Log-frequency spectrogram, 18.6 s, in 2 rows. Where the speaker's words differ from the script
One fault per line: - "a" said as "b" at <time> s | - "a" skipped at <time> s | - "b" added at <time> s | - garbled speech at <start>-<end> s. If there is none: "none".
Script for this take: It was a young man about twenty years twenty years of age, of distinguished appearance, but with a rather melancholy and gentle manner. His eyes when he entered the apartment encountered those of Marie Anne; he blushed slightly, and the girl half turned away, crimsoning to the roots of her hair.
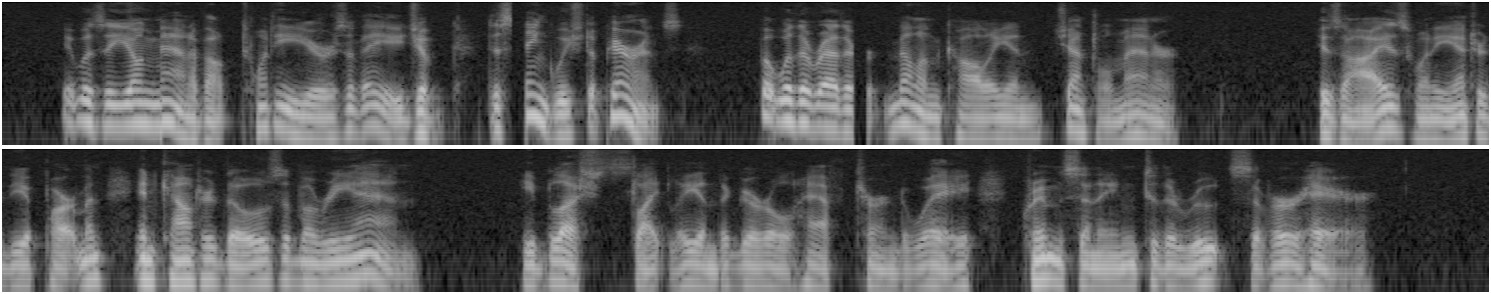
- "twenty years" skipped at 2.1 s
